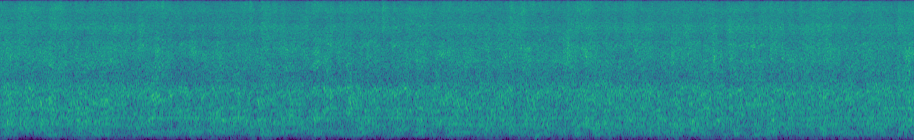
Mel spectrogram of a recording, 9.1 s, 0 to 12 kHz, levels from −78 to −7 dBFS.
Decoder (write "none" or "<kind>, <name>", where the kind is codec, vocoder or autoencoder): codec, SNAC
